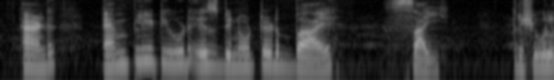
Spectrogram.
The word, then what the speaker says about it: psi: And amplitude is denoted by साई, त्रिशूल का sign बनाते हैं और इसको पी साइलेंट होता है, PSI।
